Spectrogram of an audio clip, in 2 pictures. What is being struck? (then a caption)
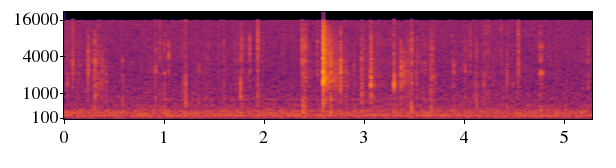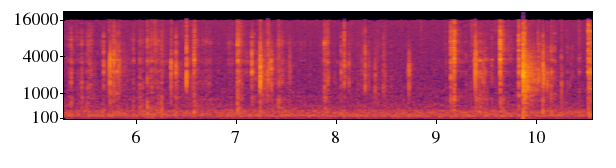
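Solid soap block. A utility-knife blade scrapes the top of a solid recycled soap cube held in the hand, shaving off fine soap flakes. Dry, crinkly scratching comes in irregular bursts of sharp, bright ticks and crackles, with the loudest snaps near the start and end, over a faint steady low hum.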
